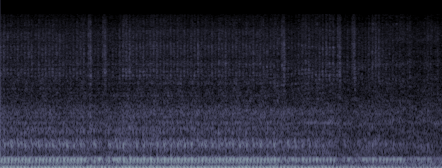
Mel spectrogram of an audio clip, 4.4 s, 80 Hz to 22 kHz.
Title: Peugeot 306 GTI6 misfire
